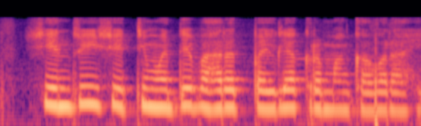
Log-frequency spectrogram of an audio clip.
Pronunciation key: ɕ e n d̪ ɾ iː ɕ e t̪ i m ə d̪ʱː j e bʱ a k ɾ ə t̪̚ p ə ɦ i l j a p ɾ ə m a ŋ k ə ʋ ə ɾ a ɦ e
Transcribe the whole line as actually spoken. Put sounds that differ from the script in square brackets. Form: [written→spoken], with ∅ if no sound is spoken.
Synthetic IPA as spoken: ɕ e n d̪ ɾ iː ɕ e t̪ i m ə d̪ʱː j e bʱ a [k→∅] ɾ ə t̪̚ p ə ɦ i l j a [p→k] ɾ ə m a ŋ k [ə→a] ʋ ə ɾ a ɦ e

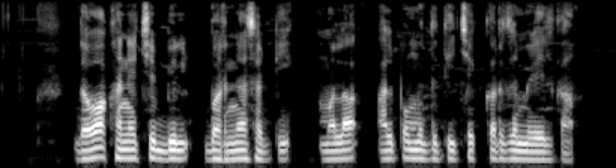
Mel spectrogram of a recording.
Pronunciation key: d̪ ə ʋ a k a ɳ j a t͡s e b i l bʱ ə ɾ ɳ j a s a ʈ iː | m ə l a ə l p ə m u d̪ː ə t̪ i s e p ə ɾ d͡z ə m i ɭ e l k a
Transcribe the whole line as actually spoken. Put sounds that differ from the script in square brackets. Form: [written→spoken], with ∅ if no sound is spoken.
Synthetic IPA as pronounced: d̪ ə ʋ a [k→kʰ] a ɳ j a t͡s e b i l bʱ ə ɾ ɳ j a s a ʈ iː | m ə l a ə l p ə m u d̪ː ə t̪ i [s→t͡s] e [p→k] ə ɾ d͡z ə m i ɭ e l k a

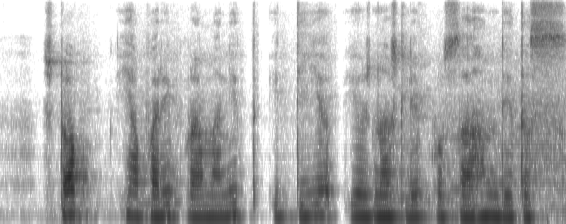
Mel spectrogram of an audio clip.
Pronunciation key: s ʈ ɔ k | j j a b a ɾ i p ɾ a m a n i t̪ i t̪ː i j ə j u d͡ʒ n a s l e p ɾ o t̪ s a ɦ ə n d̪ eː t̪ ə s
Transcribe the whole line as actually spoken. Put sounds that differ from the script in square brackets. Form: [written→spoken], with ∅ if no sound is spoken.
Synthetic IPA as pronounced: s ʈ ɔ k | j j a [b→p] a ɾ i p ɾ a m a n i t̪ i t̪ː i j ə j [u→o] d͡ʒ n a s l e p ɾ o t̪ s a ɦ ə n d̪ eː t̪ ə s

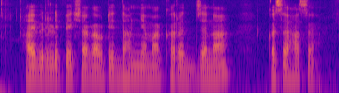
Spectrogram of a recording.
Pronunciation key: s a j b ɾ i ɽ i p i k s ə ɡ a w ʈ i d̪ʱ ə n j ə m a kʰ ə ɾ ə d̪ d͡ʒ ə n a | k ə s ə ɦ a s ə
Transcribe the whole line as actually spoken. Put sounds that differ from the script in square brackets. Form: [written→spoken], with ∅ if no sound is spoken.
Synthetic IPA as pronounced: [s→h] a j b ɾ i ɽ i p [i→e] k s [ə→a] ɡ a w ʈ i d̪ʱ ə n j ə m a kʰ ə ɾ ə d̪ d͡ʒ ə n a | k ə s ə ɦ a s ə

